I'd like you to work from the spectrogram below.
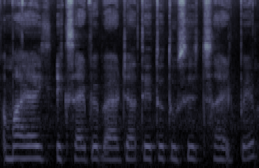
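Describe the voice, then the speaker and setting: A young woman casually retelling a story in a chatty, lively way. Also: a little high, normal speed, a little hiss or hum.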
